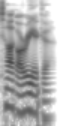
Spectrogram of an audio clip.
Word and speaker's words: tariqa: Spiritual guides of the various Sufi organizations called orders or paths, tariqa, pronounced ta'ariqa, also generally bear the title of sheikh or its Persian equivalent, pir, pronounced pir.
